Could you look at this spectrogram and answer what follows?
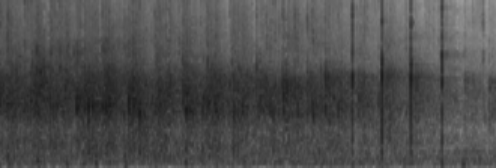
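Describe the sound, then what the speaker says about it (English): Audience at a morning community summit applauds the guests leaving the stage, a dense steady clapping that thins toward the end with a few loud individual claps standing out. "And one more round of applause for everybody."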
